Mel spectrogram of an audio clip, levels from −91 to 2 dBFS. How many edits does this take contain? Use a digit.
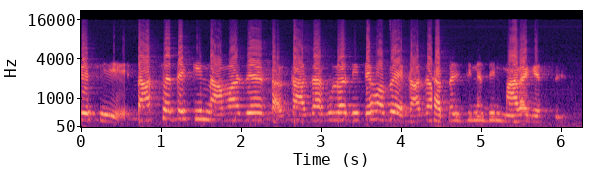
1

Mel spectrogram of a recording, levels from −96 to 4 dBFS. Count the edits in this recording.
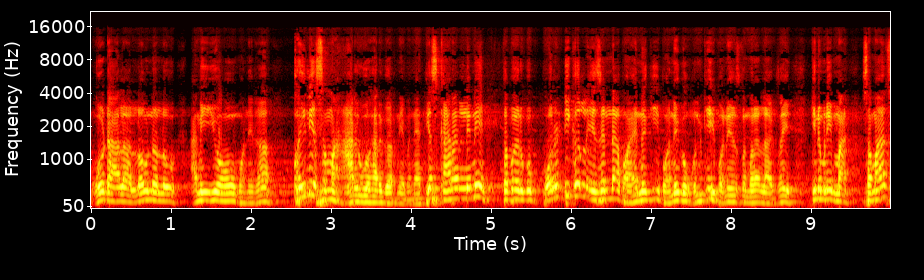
0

